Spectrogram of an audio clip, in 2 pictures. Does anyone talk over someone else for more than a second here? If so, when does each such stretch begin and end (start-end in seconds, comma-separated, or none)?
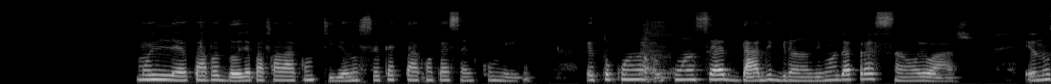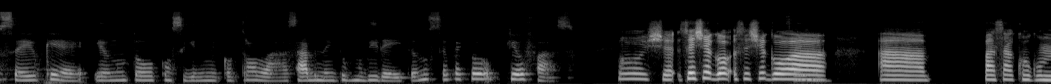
none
